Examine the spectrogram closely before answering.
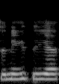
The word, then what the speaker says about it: Synithia: welcome to the show and your name is pronounced CIA correct that's correct thank you so much for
